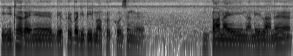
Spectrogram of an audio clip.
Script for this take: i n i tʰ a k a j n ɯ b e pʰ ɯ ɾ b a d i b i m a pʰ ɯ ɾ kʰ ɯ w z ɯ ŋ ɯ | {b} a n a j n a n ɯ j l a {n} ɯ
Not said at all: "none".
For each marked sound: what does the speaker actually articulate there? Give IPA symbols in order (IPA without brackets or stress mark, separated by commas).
b, n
